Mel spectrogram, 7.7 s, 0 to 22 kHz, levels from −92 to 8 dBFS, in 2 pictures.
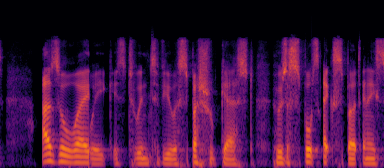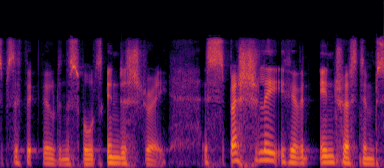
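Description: At 0.89 to 0.91 s the speech jumps forward in a skip ahead: roughly a second of audio is gone, and the two sides are joined with no silence or filler between them. That seamless splice separates it from a dropout, which leaves a gap or concealment noise.

Jitter buffer speed-up follows in three stretches: 0.99 to 2.31 s at 105%, 2.71 to 5.52 s at 115%, and 6.19 to 7.17 s at 104%. Repeated pitch-period cuts remove about 70, 400 and 50 ms, so delivery sounds hurried in the first two stretches. Unlike resampling, pitch stays unchanged.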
